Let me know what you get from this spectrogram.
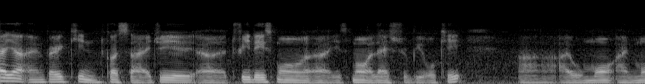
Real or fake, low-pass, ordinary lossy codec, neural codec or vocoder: fake; 7.2 kHz; none; codec, 16 kHz in and 24 kHz out, 1 kbps, XY-Tokenizer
